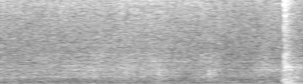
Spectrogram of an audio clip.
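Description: Quiet room tone: a faint, steady background hiss with no distinct sound.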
